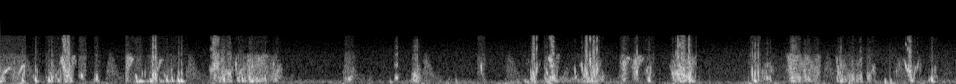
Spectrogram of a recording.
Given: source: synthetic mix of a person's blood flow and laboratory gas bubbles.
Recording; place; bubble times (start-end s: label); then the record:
Doppler ultrasound of blood flow; subclavian vein
0.00-0.26 s: bubbles
0.32-0.41 s: bubbles
0.45-0.86 s: bubbles
0.93-1.01 s: bubbles
1.26-1.87 s: bubbles
2.08-2.83 s: bubbles
3.44-3.56 s: bubbles
3.94-4.01 s: bubbles
4.10-4.22 s: bubbles
4.77-4.85 s: bubbles
5.21-5.40 s: bubbles
5.44-6.05 s: bubbles
6.19-6.54 s: bubbles
6.69-6.97 s: bubbles
7.48-7.75 s: bubbles
7.85-8.21 s: bubbles
8.35-8.63 s: bubbles
8.67-8.77 s: bubbles
8.90-9.25 s: bubbles
9.28-9.38 s: bubbles
From the record:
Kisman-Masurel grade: 243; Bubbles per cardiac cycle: several, 3 to 8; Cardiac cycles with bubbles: 100%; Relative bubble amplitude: loud (0.450 to 0.775); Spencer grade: 3 (all of the cardiac periods contain showers or single bubble signals, but not dominating or overriding the cardiac motion signals); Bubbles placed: anywhere in the cardiac cycle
